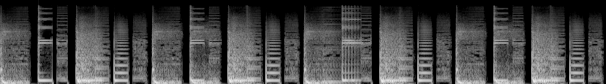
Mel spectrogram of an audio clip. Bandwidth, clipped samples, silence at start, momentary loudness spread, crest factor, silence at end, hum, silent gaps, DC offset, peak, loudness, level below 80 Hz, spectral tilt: 16.5 kHz; under 0.1%; 0 s; 6 LU; 14 dB; 0.05 s; none; 0.71-0.75 s, 3.74-3.79 s; under 0.1%; 0 dBFS; -15 LUFS; -24 dBFS; -6 dB/octave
